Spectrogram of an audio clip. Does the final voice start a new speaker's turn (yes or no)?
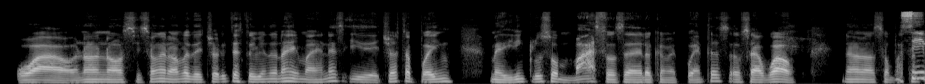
yes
